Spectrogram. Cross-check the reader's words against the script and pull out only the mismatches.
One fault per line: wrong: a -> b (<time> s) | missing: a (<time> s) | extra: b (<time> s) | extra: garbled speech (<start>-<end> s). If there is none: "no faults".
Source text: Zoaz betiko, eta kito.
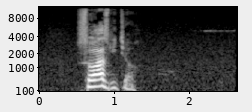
missing: betiko eta (0.9 s)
